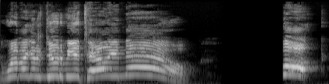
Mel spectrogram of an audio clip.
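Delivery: high, loud frustrated shout; angry yell. Real, not acted. Streamer learns 23andMe went bankrupt, furious shout. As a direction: blow up at the bad news. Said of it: "That sounded like I was really mad".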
